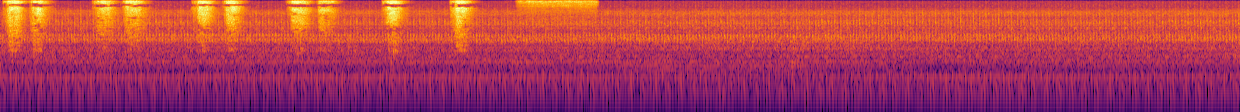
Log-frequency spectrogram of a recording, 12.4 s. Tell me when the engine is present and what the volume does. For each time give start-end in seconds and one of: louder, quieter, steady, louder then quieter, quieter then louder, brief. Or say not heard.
0.0-12.3 steady.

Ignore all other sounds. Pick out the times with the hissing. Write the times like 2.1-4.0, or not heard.
0.0-5.8.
